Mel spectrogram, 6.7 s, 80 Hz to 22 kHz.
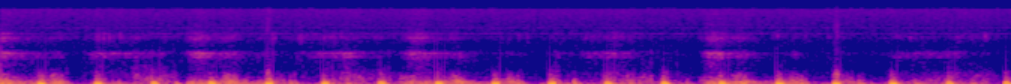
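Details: Heart sounds during leg wrench exercise, pounding felt up to the subclavian artery: fast, strong, regular heartbeat about 150–160 beats a minute; rapid heartbeat during exertion.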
